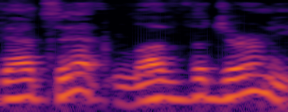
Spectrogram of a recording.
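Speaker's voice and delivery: normal talking voice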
